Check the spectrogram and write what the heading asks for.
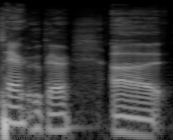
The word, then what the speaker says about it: Huppert: How do you pronounce her last name? Huppert.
